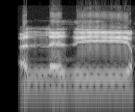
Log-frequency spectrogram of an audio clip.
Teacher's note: الذی یا مدہ ہے، ایک الف کے برابر کھینچ کر پڑھیں گے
